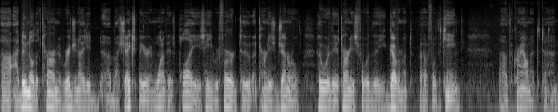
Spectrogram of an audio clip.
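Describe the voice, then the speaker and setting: A man with an East Tennessee accent talks at a fairly quick pace in a very deep, low pitch. His tone is dark and mellow, with big swings in loudness. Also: fairly even intonation, very clean recording, silent background. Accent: East Tennessee Southern US. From East Tennessee, Knoxville area. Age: 70s. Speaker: retired district attorney. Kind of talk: oral history interview.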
